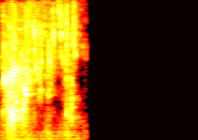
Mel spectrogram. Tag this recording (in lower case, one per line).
splatter
liquid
